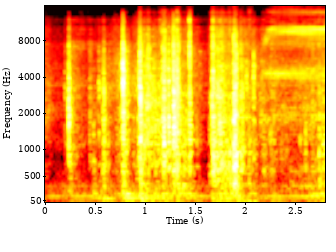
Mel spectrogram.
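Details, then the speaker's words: Cheap late-model DVD/VCR combo from Goodwill with a burner tape inserted: the motor whirs with scattered clicks but never completes loading. The tape loading arm is jammed. "See, she's moving. She wants to work. It's this arm down here that's the issue."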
